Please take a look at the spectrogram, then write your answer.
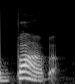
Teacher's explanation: the first one you say from higher pitch to lower pitch and the second one you just say it very softly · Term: fourth tone neutral tone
